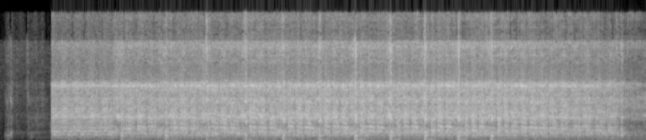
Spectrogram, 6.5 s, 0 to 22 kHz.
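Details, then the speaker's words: John Deere 1010 tractor with new Zenith 12566 carburetor, rewired ignition, new spark wires. Steady cranking about three beats a second that never fires; no spark, traced to a bad key switch terminal, cause suspected, not confirmed. "Alright, I don't think I'm getting spark to my sparkulators."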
